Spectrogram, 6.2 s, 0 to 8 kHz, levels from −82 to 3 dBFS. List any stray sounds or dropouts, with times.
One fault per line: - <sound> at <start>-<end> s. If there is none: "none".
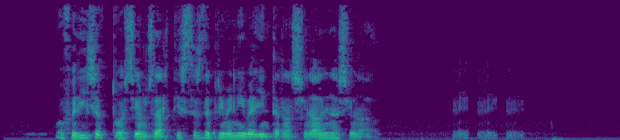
- laugh at 4.5-5.2 s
